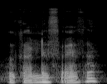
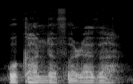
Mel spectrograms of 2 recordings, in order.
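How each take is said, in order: First: It is said quietly and unsurely. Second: It is said loudly and proudly. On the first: The speaker calls it wrong. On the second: The speaker calls it right.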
